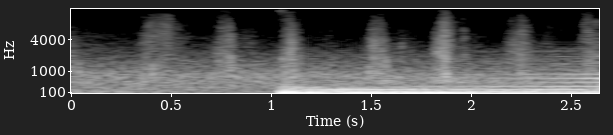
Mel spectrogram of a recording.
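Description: Footsteps rustle through tall grass.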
